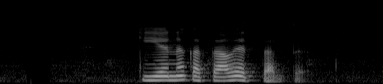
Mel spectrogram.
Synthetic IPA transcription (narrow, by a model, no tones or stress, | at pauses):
kijənəkat̪aːʋɛt̪ːa̰kd̪ə̰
